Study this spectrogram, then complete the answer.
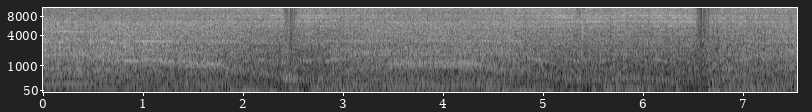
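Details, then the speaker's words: Mitsubishi Galant turbo with spare RC 550 injectors just installed: fires but won't stay running, lumpy uneven idle hunting and sagging, caused by a massive vacuum leak. "well we've got fire but it won't stay running and why does my Galant sound like a Subaru something made right from inside the car I didn't immediately hear the massive vacuum leak so it took me a little while to figure this out"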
